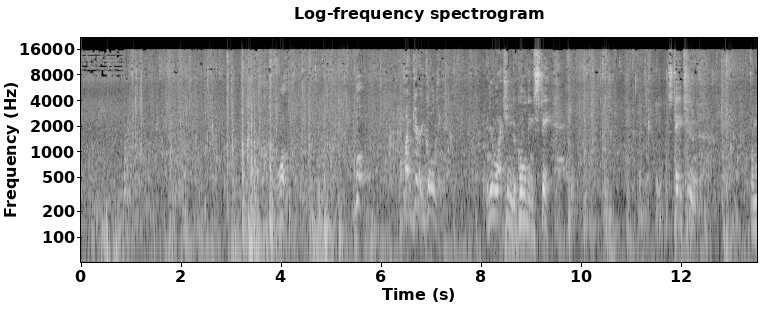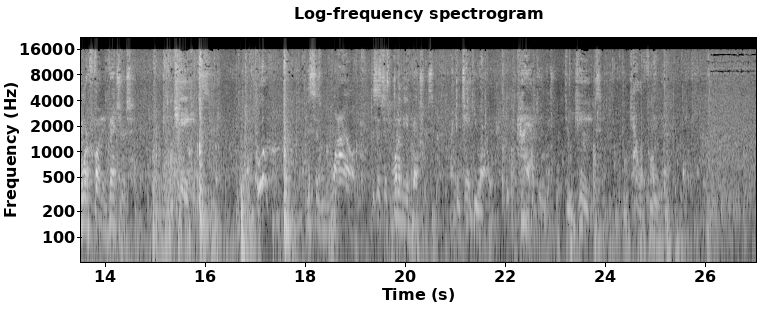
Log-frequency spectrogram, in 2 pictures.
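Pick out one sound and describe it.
A man talks with animation close by, his voice echoing in a cave.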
